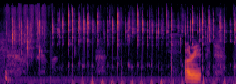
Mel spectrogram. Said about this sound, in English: I'm just gonna gloss over that one with a dice roll.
